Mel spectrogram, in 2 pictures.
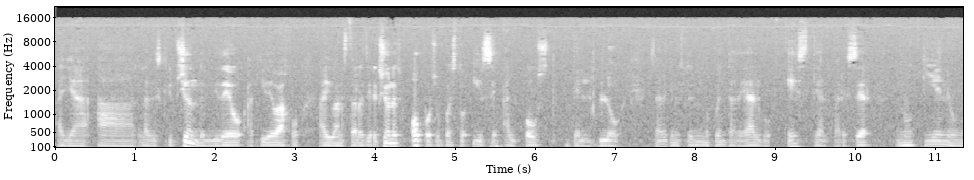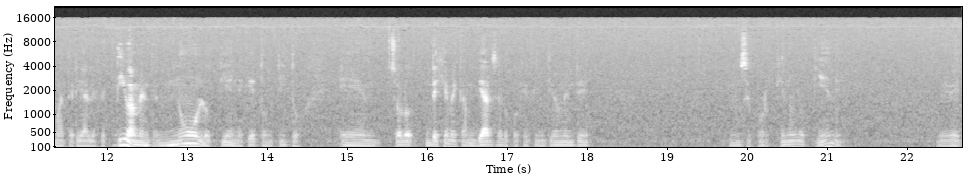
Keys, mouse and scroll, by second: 5.3 Escape, 5.8 middle click, 6.6-7.1 scroll up 1, 7.6 right click, 9.3 click, 10.6 click, 11.4 click, 13.8 right click, 17.9 right click, 21.2 right click.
